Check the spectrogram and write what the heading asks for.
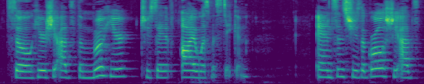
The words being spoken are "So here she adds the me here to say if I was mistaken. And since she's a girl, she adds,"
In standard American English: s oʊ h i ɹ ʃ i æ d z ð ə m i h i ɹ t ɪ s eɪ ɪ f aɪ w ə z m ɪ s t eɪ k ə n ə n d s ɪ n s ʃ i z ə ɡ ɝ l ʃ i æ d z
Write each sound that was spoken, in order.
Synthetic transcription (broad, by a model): s oʊ h i ɹ ʃ i æ d z ð ə m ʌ h i ɹ t ɪ s eɪ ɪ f aɪ w ə z m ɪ s t eɪ k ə n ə n s ɪ n s ʃ i z ə ɡ ɝ l ʃ i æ d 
